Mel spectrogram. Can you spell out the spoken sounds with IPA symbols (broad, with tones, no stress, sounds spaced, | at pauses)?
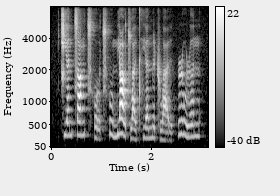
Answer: t͡ɕ j ɛ˦ n t͡s ɑ˦ ŋ t͡sʰ o̰˨˩ ʊ̯ t͡sʰ u˥˨ m j ɑ˥˨ ʊ̯ t͡s w a˩ ɪ̯ t̪ʰ j ɛ˦ n̪ i˥˨ ʈ͡ʂ w a̰˨˩ ɪ̯ | ɻ u˥˨ ɻ ə˦ n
